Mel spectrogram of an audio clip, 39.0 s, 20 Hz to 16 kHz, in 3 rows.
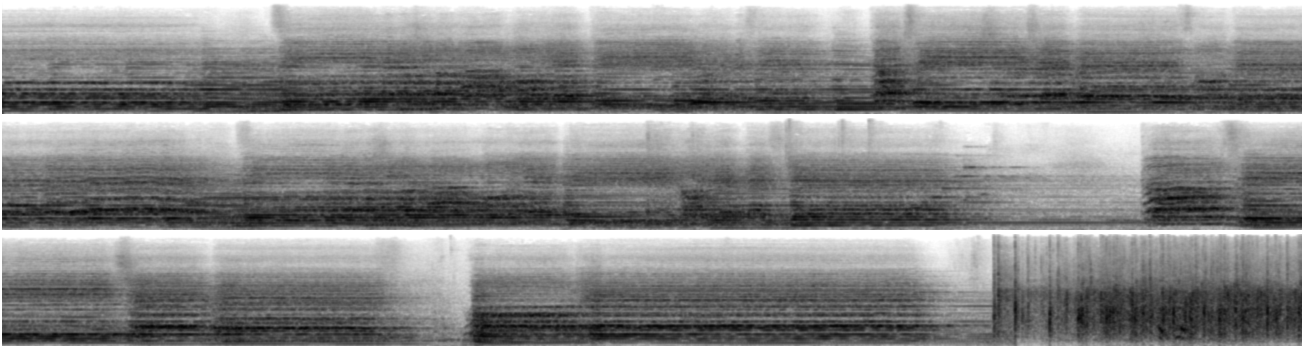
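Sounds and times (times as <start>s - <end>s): mixed choir singing in harmony: 0.0s - 35.8s.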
